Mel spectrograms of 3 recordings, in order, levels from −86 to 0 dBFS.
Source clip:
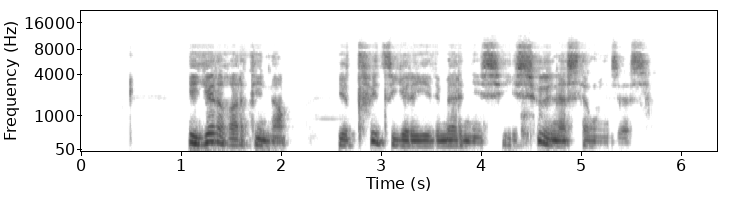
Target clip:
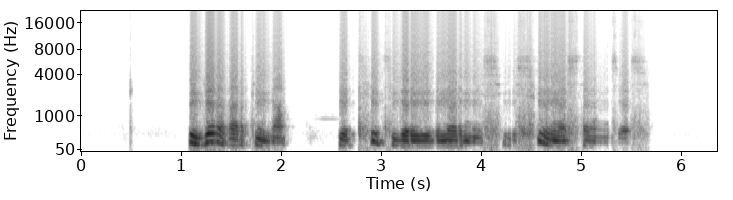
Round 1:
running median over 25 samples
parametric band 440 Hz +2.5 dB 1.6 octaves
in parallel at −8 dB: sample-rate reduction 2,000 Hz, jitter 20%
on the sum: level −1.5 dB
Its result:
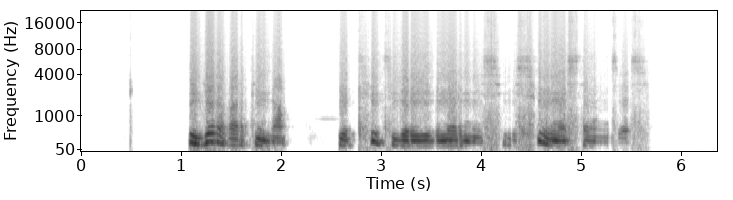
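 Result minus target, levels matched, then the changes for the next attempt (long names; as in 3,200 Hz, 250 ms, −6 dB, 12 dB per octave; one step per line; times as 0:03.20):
500 Hz band −3.0 dB
change: parametric band 440 Hz +12 dB 1.6 octaves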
